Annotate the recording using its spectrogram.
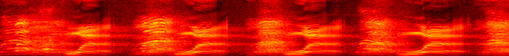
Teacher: ওয়াও ইস্তিফাল, সৌত নিচের দিকে থাকবে, উপরে না। ওয়া না, ওয়া না, ওয়া বলেন, ওয়া ওয়া ওয়া ওয়া।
